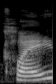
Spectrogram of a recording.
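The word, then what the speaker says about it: Klee: is a artwork by Paul clay that's how you pronounce this one that when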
